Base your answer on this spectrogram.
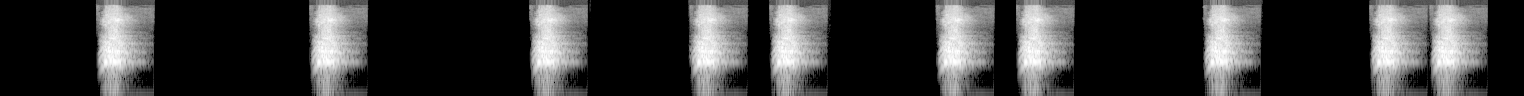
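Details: Dog barking: ten short, sharp, clipped barks, several in quick doubled pairs, spaced irregularly over about eight seconds, with dead silence between them and no other sounds.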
